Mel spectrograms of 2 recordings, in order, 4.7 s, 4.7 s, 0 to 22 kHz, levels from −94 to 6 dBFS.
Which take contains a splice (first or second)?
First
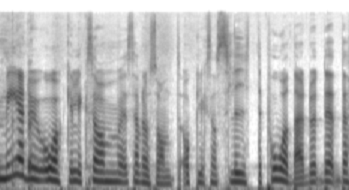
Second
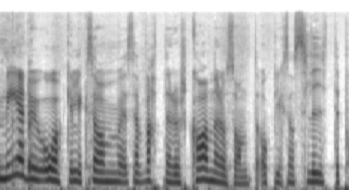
first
